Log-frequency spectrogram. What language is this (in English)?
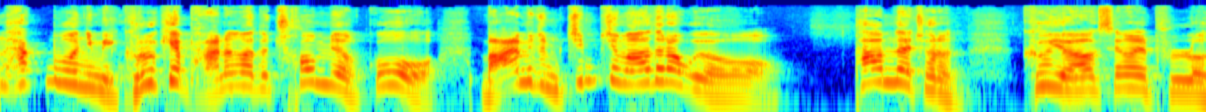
Korean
